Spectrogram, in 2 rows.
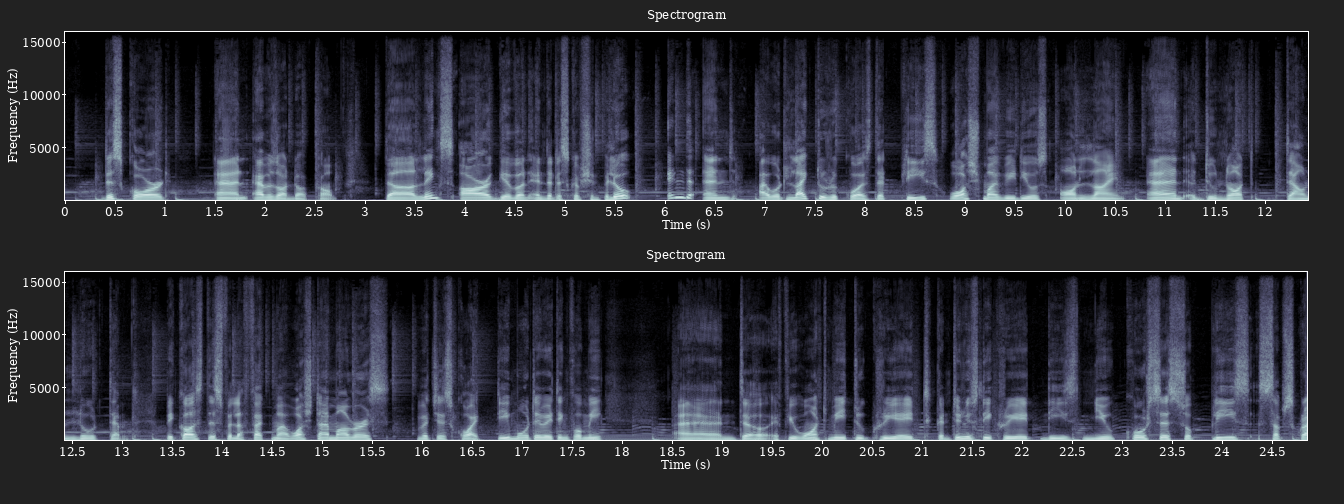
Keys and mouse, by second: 0.6 alt+click, 8.9 alt+click, 12.3 d.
